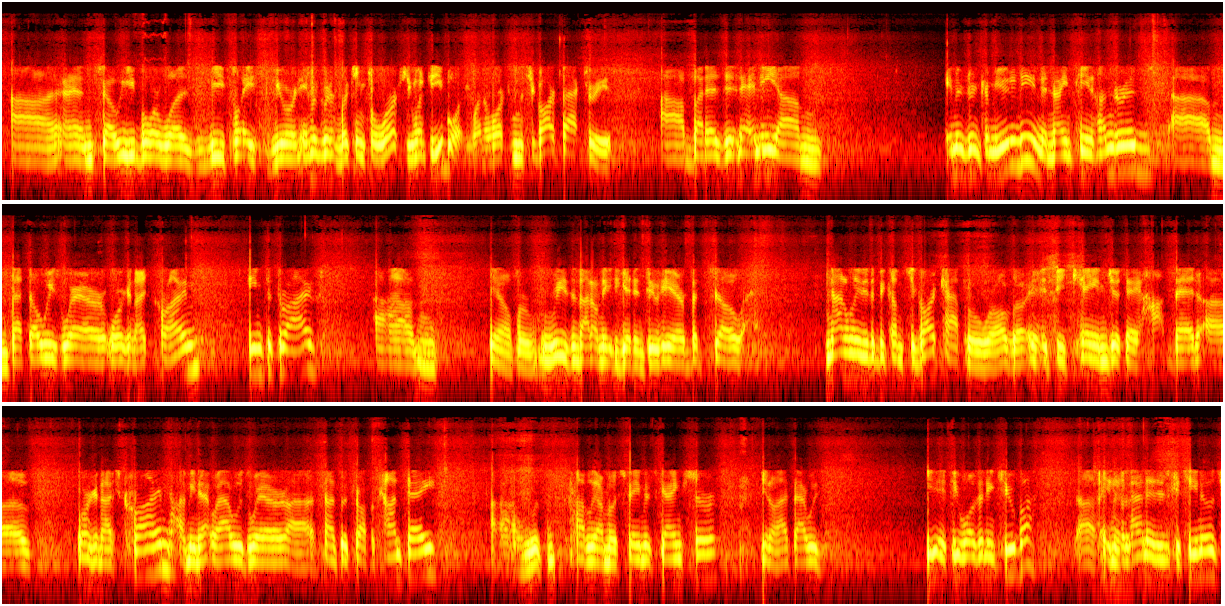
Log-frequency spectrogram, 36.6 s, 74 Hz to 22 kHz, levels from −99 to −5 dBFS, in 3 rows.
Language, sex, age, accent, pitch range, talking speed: English, male, 40-59, American, 120-165 Hz, 180 wpm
